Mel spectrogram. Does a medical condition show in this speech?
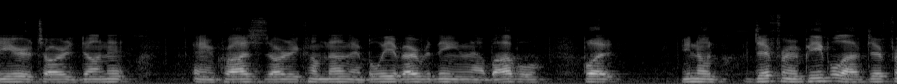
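Yes: traumatic brain injury; now talking.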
